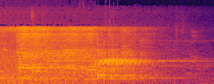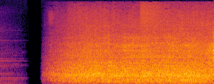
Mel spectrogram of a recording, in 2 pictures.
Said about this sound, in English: Of course, now all the trains are coming. Yeah. What? Is each one individual? This is like rush hour.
